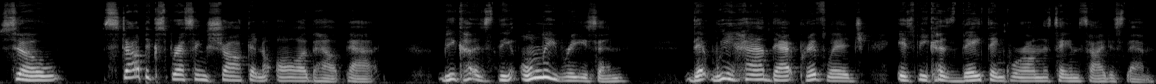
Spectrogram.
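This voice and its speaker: Speaking fairly slowly in an American accent, a woman with a medium-pitched voice and a dark, mellow tone makes very wide pitch swings. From United States. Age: 60s. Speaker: nurse and community theater actor. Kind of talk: personal vlog monologue. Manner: forceful, emphatic; hesitant with frequent fillers.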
